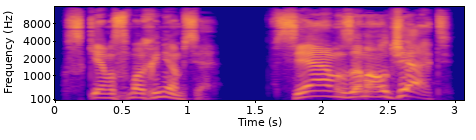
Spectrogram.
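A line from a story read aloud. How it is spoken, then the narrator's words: Loud bark. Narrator (Russian): гаркнул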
